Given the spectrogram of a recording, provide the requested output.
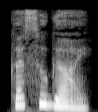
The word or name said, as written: ಗಾಸಿಗೆಯ್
